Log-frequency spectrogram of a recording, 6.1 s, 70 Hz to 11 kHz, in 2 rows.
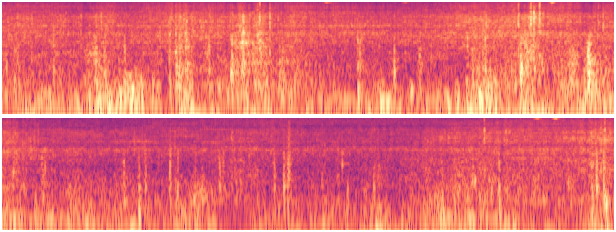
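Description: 2018 YT Tues downhill mountain bike riding fast over a rock slab, heard through a helmet GoPro: wind on the microphone and the rumble of tyres on rock, with frequent sharp clicks and rattles from the bike over the bumps.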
